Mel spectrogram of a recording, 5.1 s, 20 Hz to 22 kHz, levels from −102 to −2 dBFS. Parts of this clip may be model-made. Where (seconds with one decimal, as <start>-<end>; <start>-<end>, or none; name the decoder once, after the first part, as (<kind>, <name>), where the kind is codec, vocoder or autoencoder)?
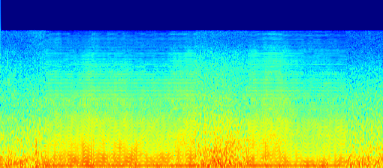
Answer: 0.6-2.6 (vocoder, Vocos); 3.3-4.6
